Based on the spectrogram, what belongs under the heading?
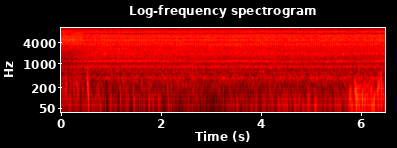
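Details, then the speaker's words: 2017 VW Passat 1.8 idling warm: uneven stumbling beat with heavier thumps, random misfire codes on cylinders 1–4 after a few minutes running; new spark plugs fitted; fixed by replacing the camshaft timing solenoid. "that's the code we have Miss fire on cylinder one 3 2 4 random multiple misfiring"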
